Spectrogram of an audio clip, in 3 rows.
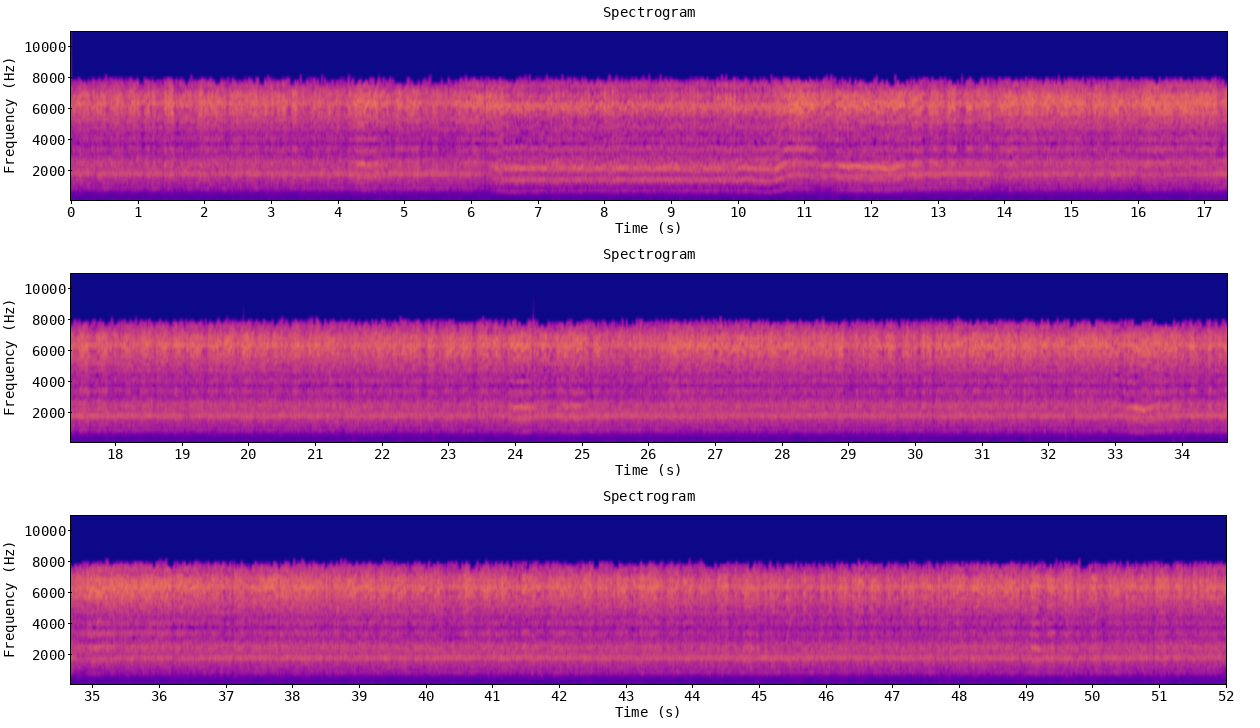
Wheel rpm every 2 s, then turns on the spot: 230, 230, 230, 190, 160, 190, 220, 230, 230, 230, 230, 230, 230, 230, 230, 230, 230, 230, 230, 230, 230, 230, 230, 230, 240, 230.
none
